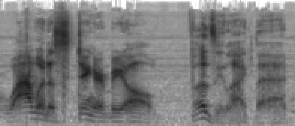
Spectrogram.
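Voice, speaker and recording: Gravelly Southern alien trucker, good-natured and slow-witted, swooping bright delivery, audio comedy. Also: male voice, lowish voice, sing-song, soft background music, heavily acted. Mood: folksy musing. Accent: Southern American. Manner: drawling storyteller. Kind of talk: comedic audio drama acting.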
